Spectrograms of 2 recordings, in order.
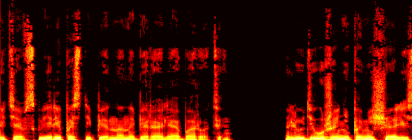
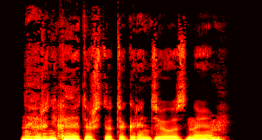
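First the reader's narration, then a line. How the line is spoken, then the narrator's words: Grumbling. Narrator (Russian): проворчала Кэти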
